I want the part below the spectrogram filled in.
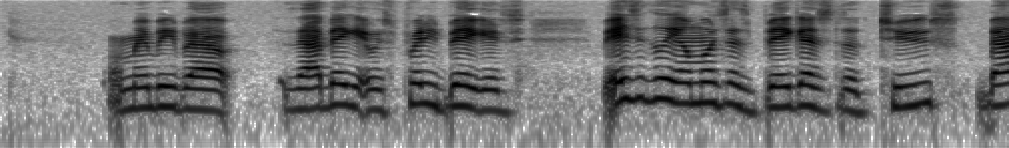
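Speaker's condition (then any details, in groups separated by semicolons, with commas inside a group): Brain injury; memory problems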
